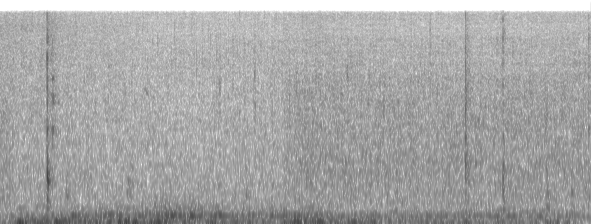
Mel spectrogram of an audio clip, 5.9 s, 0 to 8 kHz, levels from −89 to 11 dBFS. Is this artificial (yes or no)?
no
